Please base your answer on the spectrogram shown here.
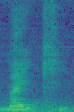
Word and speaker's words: Mickey: alors qu'on le sait Mickey peut se prononcer Mikey c'estàd B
